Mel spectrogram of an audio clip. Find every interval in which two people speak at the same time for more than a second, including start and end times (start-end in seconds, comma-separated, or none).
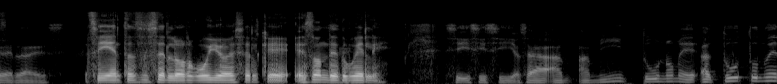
none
